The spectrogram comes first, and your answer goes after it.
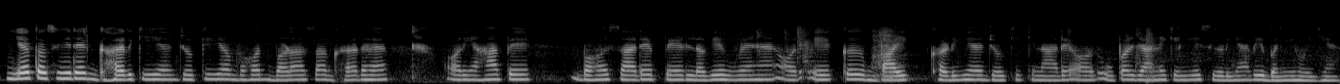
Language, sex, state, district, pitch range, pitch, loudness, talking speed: Hindi, female, Uttar Pradesh, Etah, 205-230 Hz, 220 Hz, -29 LUFS, 170 wpm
